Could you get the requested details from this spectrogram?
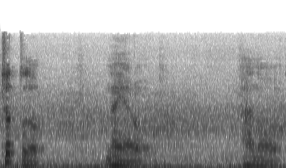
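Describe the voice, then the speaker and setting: A man's voice: on the low side, steady tone, slow, background noise. A man with a Kansai accent telling a comic story in casual chat, acting out quoted lines with sudden jumps in voice. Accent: Kansai Japanese. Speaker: podcast co-host.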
